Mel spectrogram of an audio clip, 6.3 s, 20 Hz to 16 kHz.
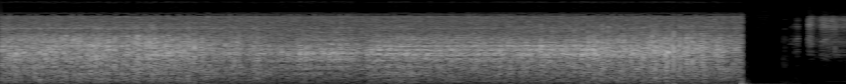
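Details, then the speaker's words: Electrical distribution equipment heard through an airborne ultrasound detector: uneven crackling hiss with buzzing undertone, level swelling and fading, 50 Hz harmonic base in FFT; abnormal. "we can hear something there that's quite it seems to vary a bit in in the level of sound and it doesn't sound very uniform but it sounds abnormal"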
